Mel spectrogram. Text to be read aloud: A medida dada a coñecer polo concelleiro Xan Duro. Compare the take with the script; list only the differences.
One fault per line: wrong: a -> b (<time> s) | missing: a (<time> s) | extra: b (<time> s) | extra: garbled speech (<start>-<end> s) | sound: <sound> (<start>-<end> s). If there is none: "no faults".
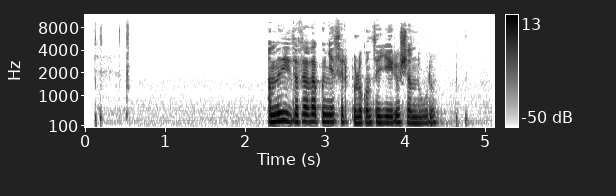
no faults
